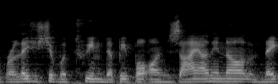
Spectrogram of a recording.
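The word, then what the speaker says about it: Xion: This one is with an X, but it's still pronounced the same, Zion.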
